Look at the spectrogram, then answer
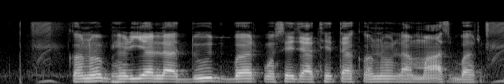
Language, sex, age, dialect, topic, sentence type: Chhattisgarhi, male, 18-24, Western/Budati/Khatahi, agriculture, statement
